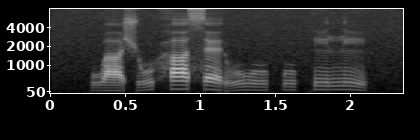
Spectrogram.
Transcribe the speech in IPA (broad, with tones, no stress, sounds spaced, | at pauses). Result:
w a˨ ʃ u˨˦ h a˦ s ɛ˦˨ ɾ u˨˦ w u˧ k͡p u˧ k ĩ˦ n ĩ˦˨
